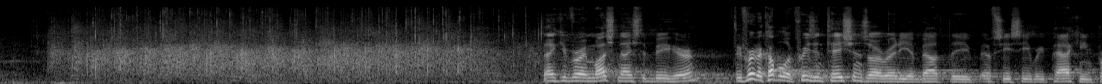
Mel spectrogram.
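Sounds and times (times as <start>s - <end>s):
audience applause welcoming a speaker at a broadcast transmitter engineering presentation: 0.0s - 5.6s
speech: 5.4s - 11.0s.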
